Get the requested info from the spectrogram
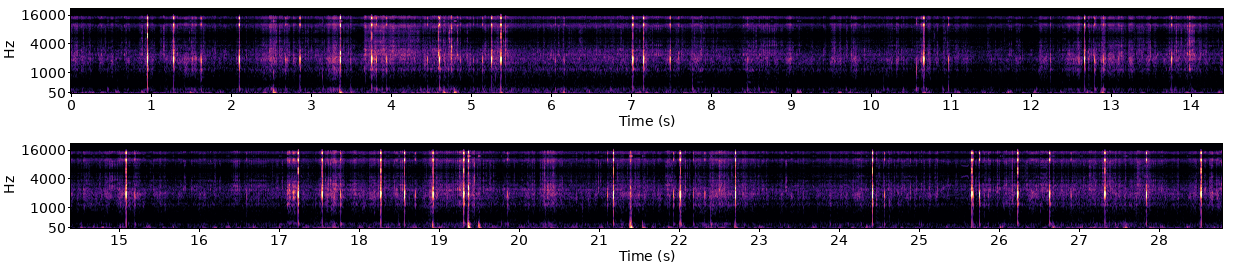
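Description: Mountain bike ridden fast down a rough dirt singletrack: irregular sharp clicks and knocks as the bike rattles over bumps, over a steady rush of tyre and riding noise.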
